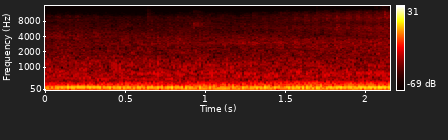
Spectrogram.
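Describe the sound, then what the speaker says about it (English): Steady traffic rumble from a busy road running through a neighborhood, a continuous low drone of passing cars with no voices. "I apologize for the road traffic."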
